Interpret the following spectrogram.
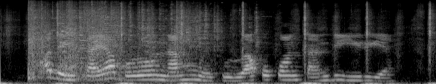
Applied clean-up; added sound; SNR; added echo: none; Shatter + Rattle (instrument); 2 dB; none.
